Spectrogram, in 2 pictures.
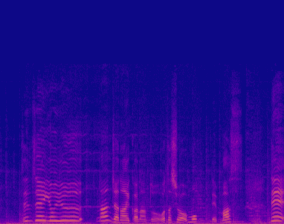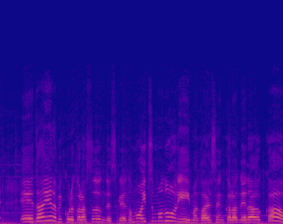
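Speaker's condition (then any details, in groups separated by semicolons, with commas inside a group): No condition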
